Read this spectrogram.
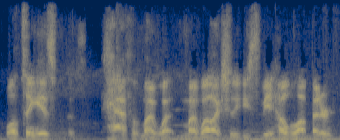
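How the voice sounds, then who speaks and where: Bright-voiced man rambling on a podcast. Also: on the low side, fairly even intonation, fast, soft background music, low-quality recording. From US East Coast. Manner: blunt, rambling storyteller. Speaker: podcast host. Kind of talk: casual chat.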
